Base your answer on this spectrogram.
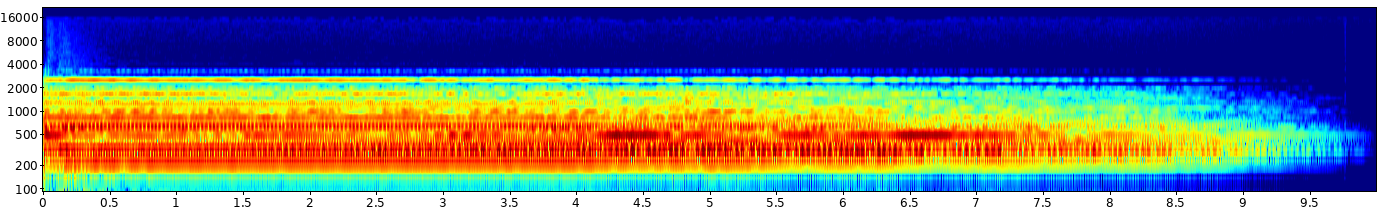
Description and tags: A warm bell tone generated in CoolEdit with reverb and slight delay added. Fade-out.
pad, soundscape, mellow, layered, spacey, background, processed, ambience, bell, effect, light, bell-tone, airy, fade-out, fade, cinematic, atmospheric, synth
